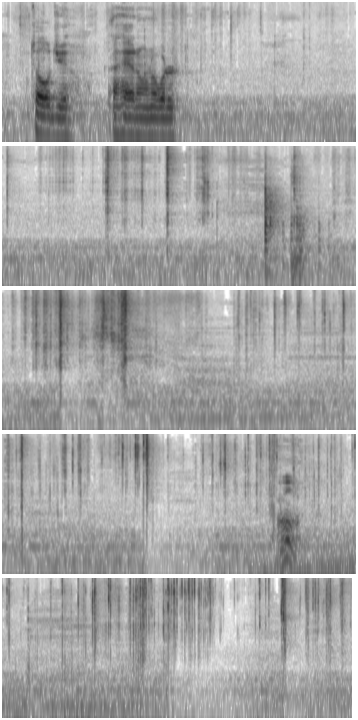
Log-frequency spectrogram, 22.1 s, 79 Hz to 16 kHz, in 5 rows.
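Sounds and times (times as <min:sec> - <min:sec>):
low steady hum: 0:00.0 - 0:22.0
packaging crinkling and tearing: 0:04.5 - 0:07.6, 0:08.6 - 0:11.0, 0:11.7 - 0:22.0.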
